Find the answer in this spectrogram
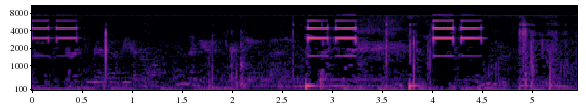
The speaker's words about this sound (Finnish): Ja Radioluoman syyksextra puhelin jo näyttää elon merkkejä. Tämä tarkoittaa ne sitä, että uusi radiokilpailu on alkamassa.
